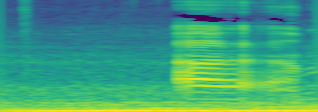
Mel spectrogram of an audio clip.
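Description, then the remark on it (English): A loud Chevy pickup truck rumbles right next to the speaker, its deep engine roar steady throughout, with a brief harsher revving whine rising partway through. “Ooh, we got a loud truck man next to me. Chevy dude.”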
